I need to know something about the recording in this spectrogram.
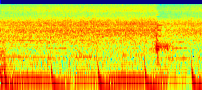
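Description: Diced vegetables (onion, carrot, leek, celery and peppers) sizzling steadily in olive oil in a hot pan, with a few faint ticks.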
